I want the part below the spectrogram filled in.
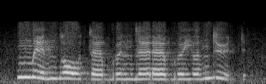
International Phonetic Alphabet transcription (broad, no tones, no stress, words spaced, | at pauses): ŋ͡me ndɔu̯tɛbøndɛ ɾɛbøjə ndyt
